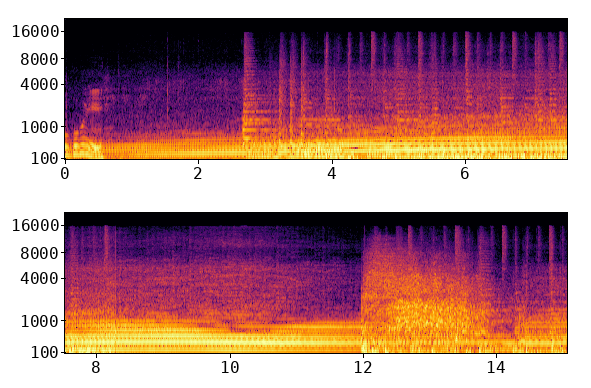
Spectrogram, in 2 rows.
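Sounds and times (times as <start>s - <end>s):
motorcycle engine passing: 0.0s - 15.0s
background music with a beat: 2.7s - 6.8s, 12.0s - 15.0s.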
